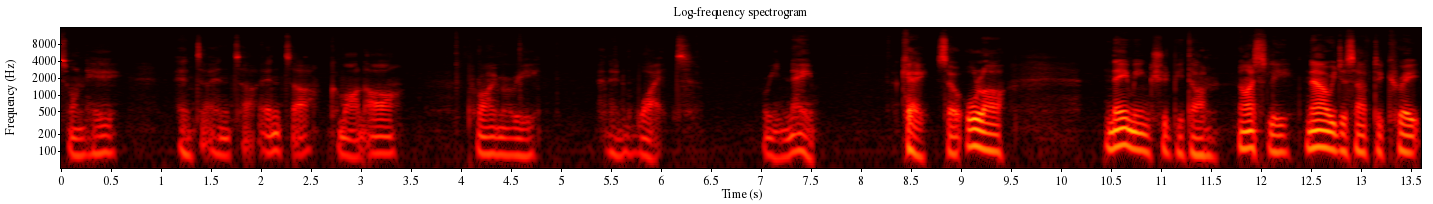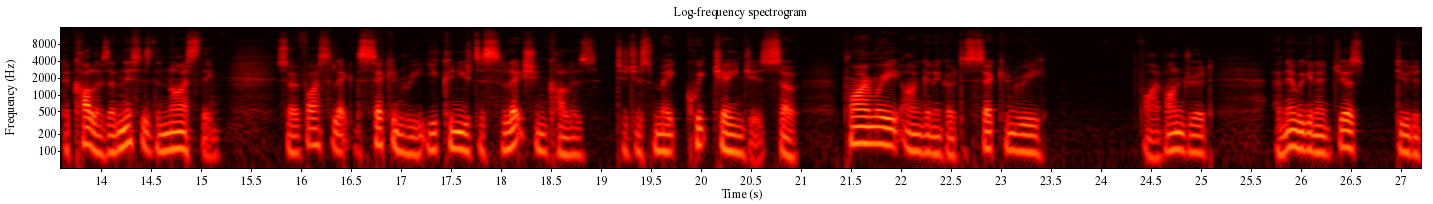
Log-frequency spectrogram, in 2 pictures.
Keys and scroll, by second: 2.8 super+r, 3.9 shift+p, 5.5 shift+w.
